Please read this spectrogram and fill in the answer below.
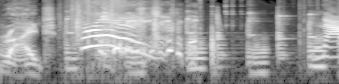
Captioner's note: giggles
